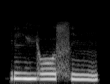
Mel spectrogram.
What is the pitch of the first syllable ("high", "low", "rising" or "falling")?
low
